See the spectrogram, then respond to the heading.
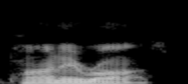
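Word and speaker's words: poneros (πονηρός): And this word evil is the Greek word poneros, P-O-N, long E-R-O-S.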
